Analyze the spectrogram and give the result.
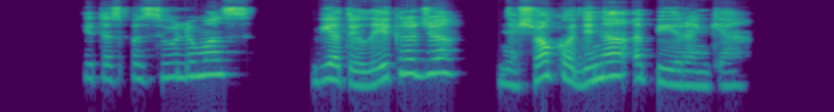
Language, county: Lithuanian, Kaunas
